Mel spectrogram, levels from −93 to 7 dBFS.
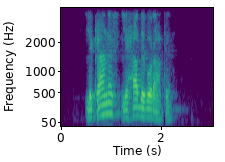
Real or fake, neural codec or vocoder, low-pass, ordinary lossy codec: real; none; 3.6 kHz; Opus, 24 kbps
